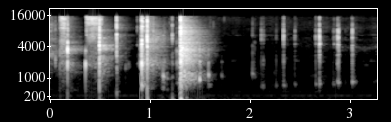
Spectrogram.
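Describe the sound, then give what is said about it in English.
Cans of Smirnoff Red, White and Berry seltzer being cracked open: several sharp metallic cracks and pops in quick succession, one followed by a brief hissing fizz, then a scatter of fainter clicks and taps. No one speaks. “Well, I guess the cans are getting started, yeah?”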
